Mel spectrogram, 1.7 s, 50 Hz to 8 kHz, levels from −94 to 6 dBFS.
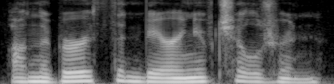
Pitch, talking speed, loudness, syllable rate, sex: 140 Hz, 250 wpm, -15 LUFS, 5.8 syllables/s, female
